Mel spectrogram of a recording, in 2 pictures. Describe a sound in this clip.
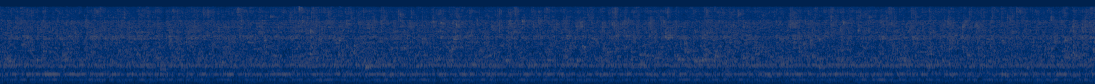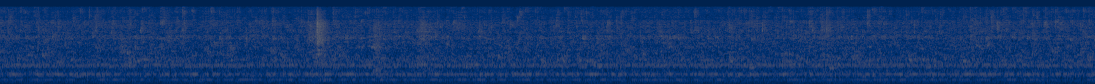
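Air bubbles from an air stone burble up through an aquarium's water.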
